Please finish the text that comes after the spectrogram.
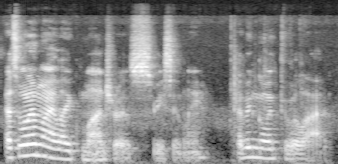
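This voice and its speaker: A woman's voice: a little fast, vocal fry, heavy background noise. Rambling young woman with a smoky voice. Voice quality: deep smoker's voice. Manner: rambling, heavy use of "like", laughs often. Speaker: tarot reader. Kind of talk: casual tarot reading vlog.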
